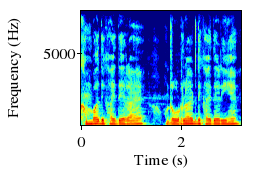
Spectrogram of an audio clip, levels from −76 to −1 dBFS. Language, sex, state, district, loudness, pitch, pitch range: Hindi, male, Rajasthan, Jaipur, -14 LUFS, 115 Hz, 115-125 Hz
